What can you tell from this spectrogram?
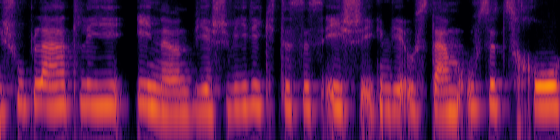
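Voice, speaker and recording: A woman's fairly high-pitched voice in monotone, flat intonation over a quiet background. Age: 40s. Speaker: podcast host. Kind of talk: casual interview.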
